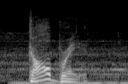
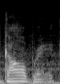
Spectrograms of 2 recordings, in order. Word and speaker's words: Greath: Greath. Like wraith in pronunciation. Greath.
